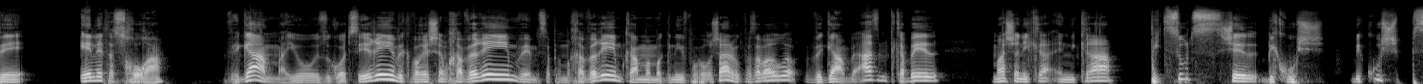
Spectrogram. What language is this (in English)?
Hebrew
